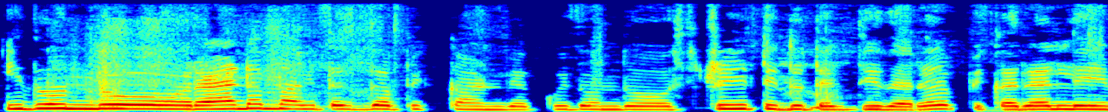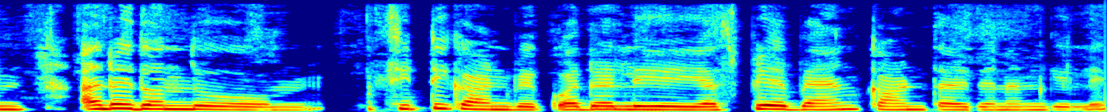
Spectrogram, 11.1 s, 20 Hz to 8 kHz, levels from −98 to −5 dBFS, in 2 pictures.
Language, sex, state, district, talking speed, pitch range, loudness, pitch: Kannada, female, Karnataka, Dakshina Kannada, 120 wpm, 225-270 Hz, -17 LUFS, 245 Hz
